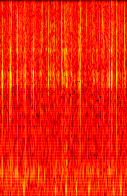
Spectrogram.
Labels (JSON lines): {"label": "ambient", "recorder": "HydroMoth"}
